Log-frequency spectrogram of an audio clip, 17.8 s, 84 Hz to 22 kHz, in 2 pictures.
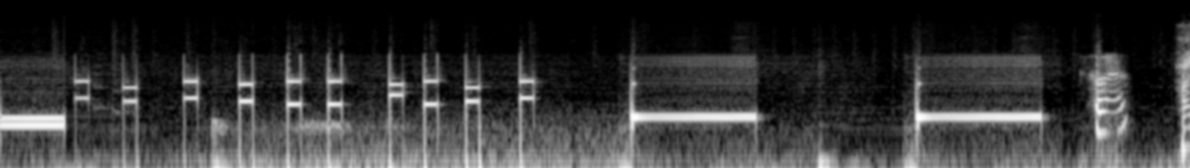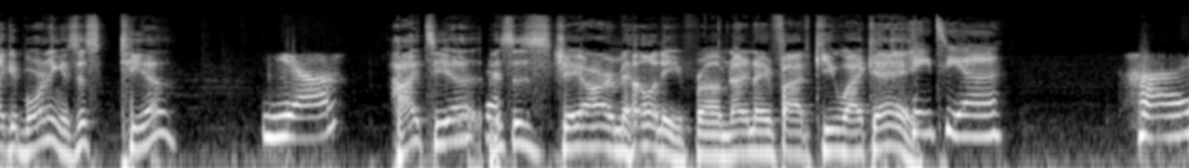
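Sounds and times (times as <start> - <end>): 
long steady phone tones: 0.0 - 4.1, 4.7 - 5.8, 6.8 - 7.9
speech: 8.9 - 10.3, 10.9 - 16.5, 17.4 - 17.8.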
